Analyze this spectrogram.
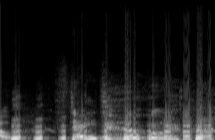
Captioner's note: laughing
